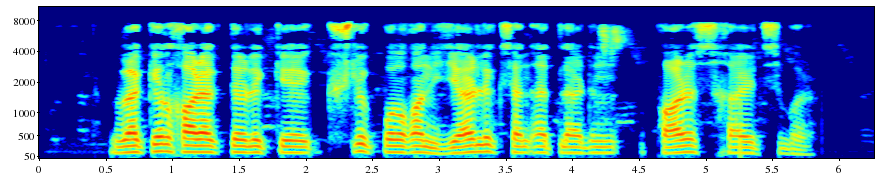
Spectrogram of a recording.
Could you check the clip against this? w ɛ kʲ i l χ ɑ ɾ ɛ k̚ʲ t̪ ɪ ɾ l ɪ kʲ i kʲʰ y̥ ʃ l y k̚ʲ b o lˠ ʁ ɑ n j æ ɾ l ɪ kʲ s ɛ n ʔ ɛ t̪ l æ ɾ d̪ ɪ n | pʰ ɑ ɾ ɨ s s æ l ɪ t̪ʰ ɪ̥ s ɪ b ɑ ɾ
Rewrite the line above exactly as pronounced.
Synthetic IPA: w ɛ kʲ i l χ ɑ ɾ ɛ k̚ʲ t̪ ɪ ɾ l ɪ kʲ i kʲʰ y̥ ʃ l y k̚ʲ b o lˠ ʁ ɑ n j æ ɾ l ɪ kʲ s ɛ n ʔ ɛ t̪ l æ ɾ d̪ ɪ n | pʰ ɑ ɾ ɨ s χ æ ɾ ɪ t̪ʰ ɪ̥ s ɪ b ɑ ɾ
